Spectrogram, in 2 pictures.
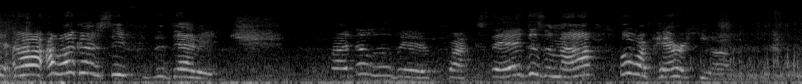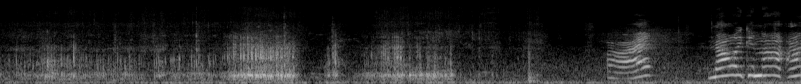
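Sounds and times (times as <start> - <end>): plastic wheels rolling on concrete: 6.2 - 13.6.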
